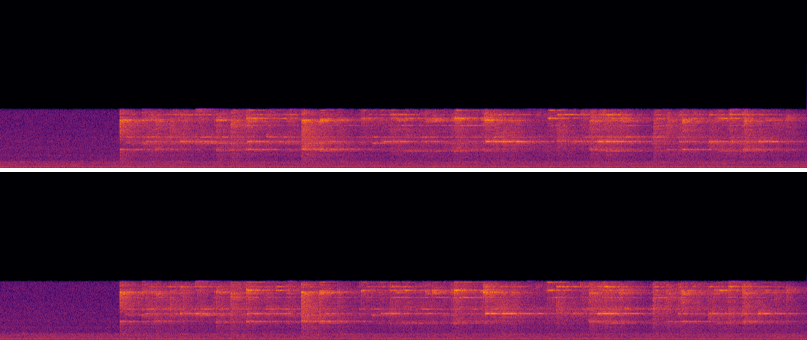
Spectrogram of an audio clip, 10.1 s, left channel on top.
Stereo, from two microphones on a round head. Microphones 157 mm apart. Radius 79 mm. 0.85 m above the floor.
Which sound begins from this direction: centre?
Keys jangling, at 1.5 s.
